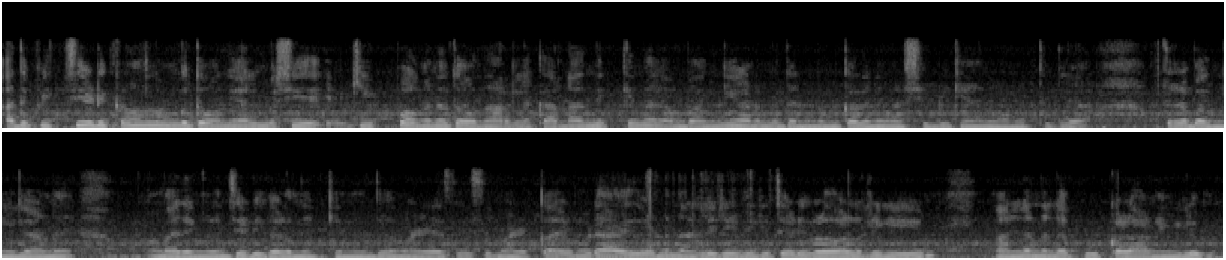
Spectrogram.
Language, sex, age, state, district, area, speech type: Malayalam, female, 18-30, Kerala, Kollam, rural, spontaneous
